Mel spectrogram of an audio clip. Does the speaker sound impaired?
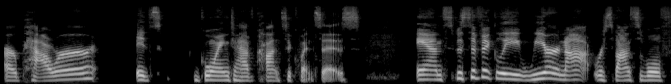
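No.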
